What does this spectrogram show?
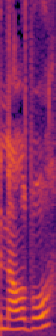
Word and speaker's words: Nullarbor: Will you take me back to, is it pronounced the Nullarbor? Playing? The Nullarbor. The Nullarbor playing. Yeah, but you can say however you want. I like it with your accent.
